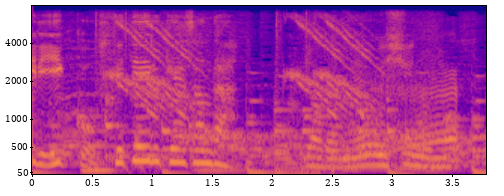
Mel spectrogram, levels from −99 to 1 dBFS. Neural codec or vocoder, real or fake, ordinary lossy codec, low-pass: none; real; none; 7.2 kHz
